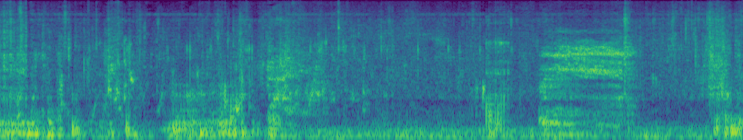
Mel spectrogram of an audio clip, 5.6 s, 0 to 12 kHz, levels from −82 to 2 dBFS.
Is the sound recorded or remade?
remade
